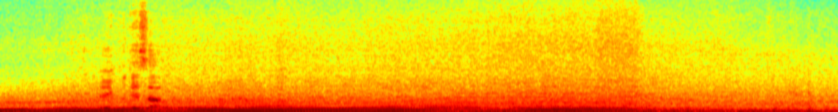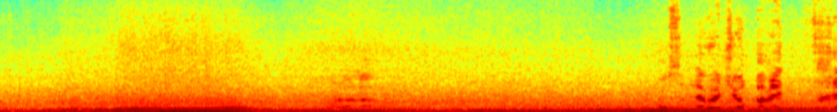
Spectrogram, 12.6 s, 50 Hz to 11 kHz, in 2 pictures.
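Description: A Porsche 911 Carrera 2.7 RS Touring's air-cooled flat-six engine pulling hard under load from inside the car, a loud continuous rising drone with gear changes, with a voice talking over it.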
